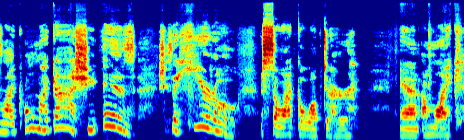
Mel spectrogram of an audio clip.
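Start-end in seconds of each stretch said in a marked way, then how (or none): 0.4-3.6 high, breathless starstruck gush; high awed gush over the athlete. Acted. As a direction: gasp it out, starstruck. Margaret Sanger gushing.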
